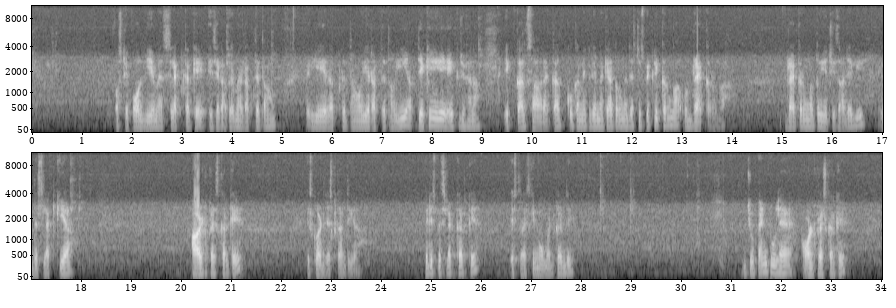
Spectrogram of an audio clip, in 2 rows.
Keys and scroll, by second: 4.0 ctrl+space.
